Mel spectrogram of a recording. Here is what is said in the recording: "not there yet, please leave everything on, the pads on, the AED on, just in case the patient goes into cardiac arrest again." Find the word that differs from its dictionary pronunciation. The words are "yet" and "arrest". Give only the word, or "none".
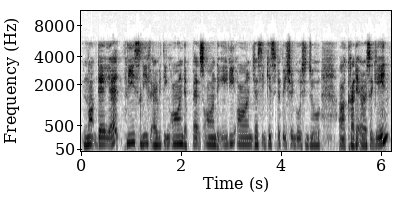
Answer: arrest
